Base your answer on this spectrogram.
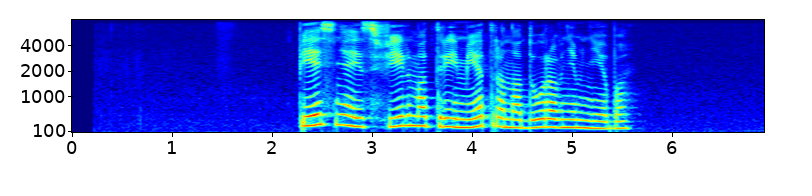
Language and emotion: Russian, neutral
